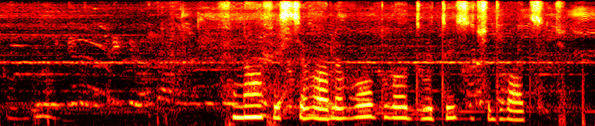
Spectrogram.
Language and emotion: Russian, sad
